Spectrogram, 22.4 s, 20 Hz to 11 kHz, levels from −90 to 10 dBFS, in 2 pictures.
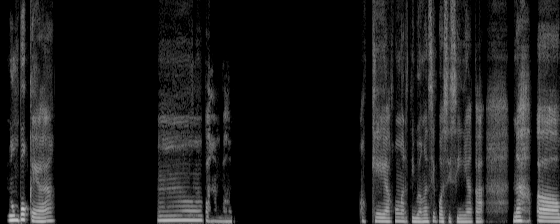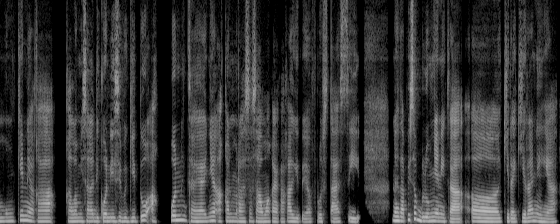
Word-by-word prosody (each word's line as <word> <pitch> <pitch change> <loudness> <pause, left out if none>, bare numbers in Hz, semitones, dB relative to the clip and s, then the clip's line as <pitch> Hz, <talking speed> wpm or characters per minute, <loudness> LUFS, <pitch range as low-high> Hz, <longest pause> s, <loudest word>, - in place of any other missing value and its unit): Numpuk, 230 +3 +5
ya? 185 +3 0 2.1
Mmm, 230 +1 -2
paham 180 -4 -11
paham. 170 0 -9 2.6
Oke, 185 +1 -8 0.2
aku 170 +2 -8
ngerti 175 -1 -7
banget 165 +1 -1
sih 190 - -8
posisinya 160 -2 -4
Kak. 155 -1 -4 0.7
Nah, 200 -1 +4 0.3
eee, 185 -2 +4 0.2
mungkin 190 +5 -3
ya 190 - 0
Kak, 175 0 +2 0.3
kalau 175 0 0
misalnya 180 +1 0
di - - -7
kondisi 180 0 +2
begitu, 175 +2 -3
aku 165 -1 -2 0.2
pun 230 0 +4 0.2
kayaknya 175 +3 +1
akan 185 0 -2
merasa 170 +1 -1
sama 165 -2 +1
kayak 160 -1 0
Kakak 175 +3 -1
gitu 160 0 -5
ya, - - -4
frustasi. 160 0 -2 0.6
Nah, 205 - +6
tapi 245 +7 +1
sebelumnya 195 -7 +3
nih 170 -1 -1
Kak, 145 -1 +6 0.2
eee, 170 -2 +6 0.2
kira-kira 170 +1 -1
nih 175 -3 0
ya, 145 0 -1
175 Hz, 110 wpm, -24 LUFS, 165-195 Hz, 2.6 s, Nah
